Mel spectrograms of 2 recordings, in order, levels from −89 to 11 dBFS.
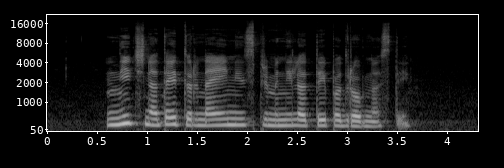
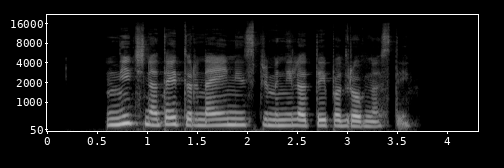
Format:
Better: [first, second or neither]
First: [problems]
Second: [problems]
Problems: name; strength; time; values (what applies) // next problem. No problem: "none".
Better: first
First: none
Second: noise reduction (neural mask model Resemble Enhance denoiser)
